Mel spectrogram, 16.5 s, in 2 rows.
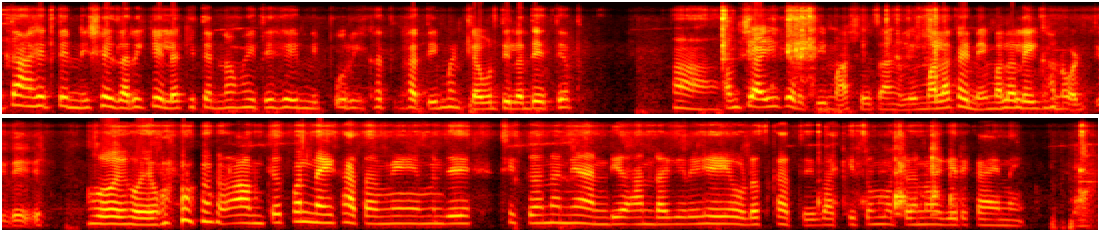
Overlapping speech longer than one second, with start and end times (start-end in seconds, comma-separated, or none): none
